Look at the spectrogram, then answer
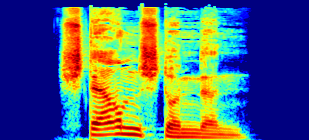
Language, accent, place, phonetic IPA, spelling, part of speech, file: German, Germany, Berlin, [ˈʃtɛʁnˌʃtʊndn̩], Sternstunden, noun, De-Sternstunden.ogg
- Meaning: plural of Sternstunde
